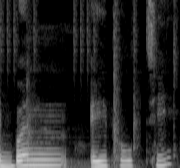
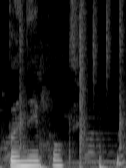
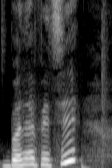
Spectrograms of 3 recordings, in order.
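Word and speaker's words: bon appétit: april tea a lot of french people say bun april tea bun april tea what is it bon appetit bon appetit this is how you pronounce it bun april tea oh never saw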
